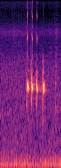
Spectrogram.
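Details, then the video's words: Yellow-vented bulbul lure sound, known locally as trucukan pikat gacor: four bright, clipped notes delivered rapidly and evenly, then silence apart from a steady low background hum. "Kicauan Burung Trucukan Pikat Gacor Panjang Full Isian"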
